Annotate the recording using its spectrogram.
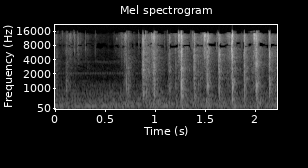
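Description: A tarot deck being shuffled by hand: a quick run of card clicks, about eight a second, starting under a second in.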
